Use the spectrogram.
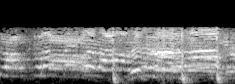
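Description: An angry crowd clamors outside a closed door, many voices shouting and yelling over one another in a loud, continuous din, punctuated by a few heavy thumps.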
